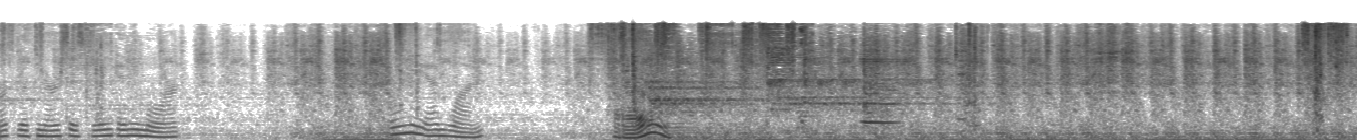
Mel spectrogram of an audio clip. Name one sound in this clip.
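A machine rattles and clanks steadily as it is worked on.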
